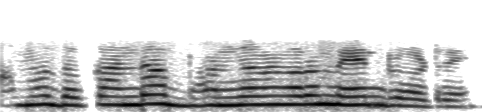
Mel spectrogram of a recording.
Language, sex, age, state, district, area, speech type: Odia, female, 18-30, Odisha, Ganjam, urban, conversation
